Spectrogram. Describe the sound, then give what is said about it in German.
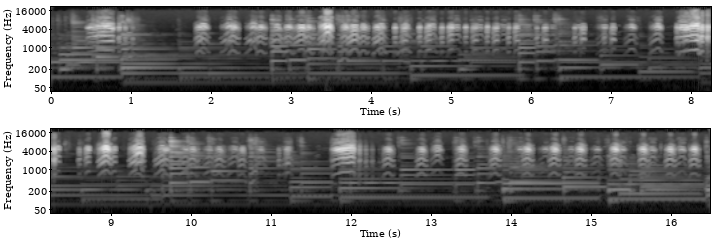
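Ross's gull calls: a dense series of high, nasal, yelping notes repeated rapidly, loud, with a steady low droning tone running underneath throughout. “Das war die Rosenmöwe.”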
